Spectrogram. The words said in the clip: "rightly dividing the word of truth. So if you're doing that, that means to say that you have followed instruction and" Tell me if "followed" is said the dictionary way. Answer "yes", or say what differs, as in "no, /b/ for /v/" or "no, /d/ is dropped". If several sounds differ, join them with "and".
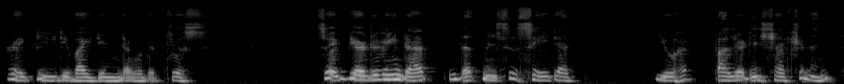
no, /p/ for /f/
